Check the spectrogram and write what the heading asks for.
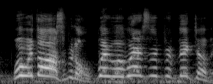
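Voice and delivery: loud, high burst of alarm; urgent shouting. Acted. Game master voices two people bursting in, urgent shouting. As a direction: shout it like rescuers charging in.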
